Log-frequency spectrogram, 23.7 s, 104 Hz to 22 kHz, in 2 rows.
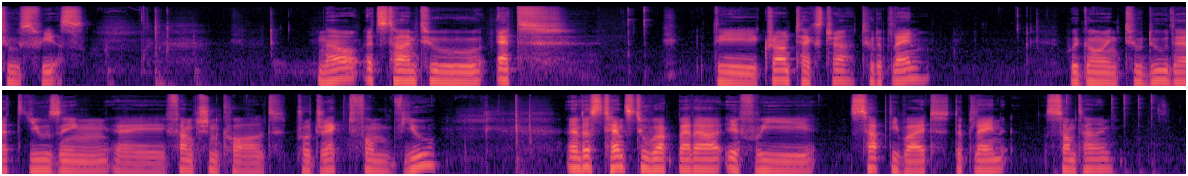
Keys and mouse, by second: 0.0 Escape, 4.7-6.5 right drag, 15.4 Tab, 20.7-23.6 drag.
